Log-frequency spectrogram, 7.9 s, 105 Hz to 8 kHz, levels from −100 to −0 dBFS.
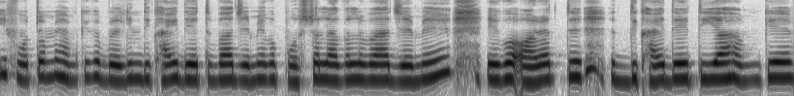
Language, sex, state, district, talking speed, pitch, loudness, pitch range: Bhojpuri, female, Uttar Pradesh, Gorakhpur, 160 wpm, 225 Hz, -16 LUFS, 220-235 Hz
